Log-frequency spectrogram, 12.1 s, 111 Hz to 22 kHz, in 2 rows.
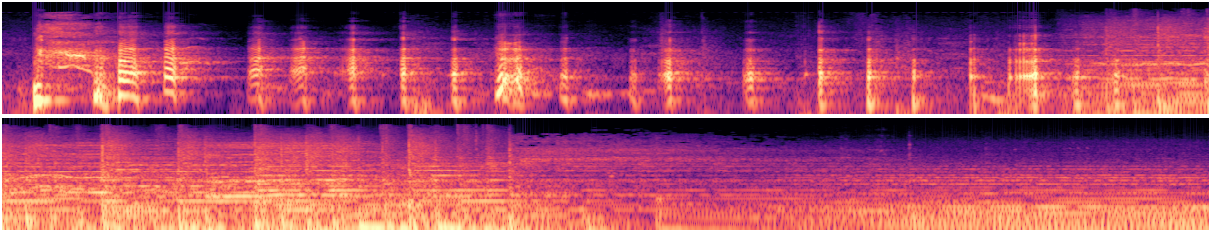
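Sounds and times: person chuckling: 0.1s - 6.0s.

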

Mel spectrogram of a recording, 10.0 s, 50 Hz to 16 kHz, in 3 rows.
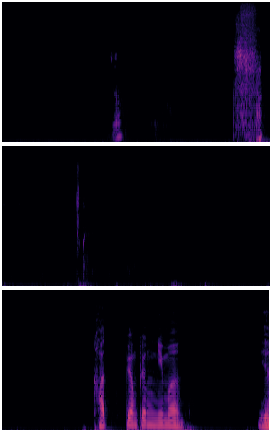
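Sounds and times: man sneezing: 2.9s - 3.4s.

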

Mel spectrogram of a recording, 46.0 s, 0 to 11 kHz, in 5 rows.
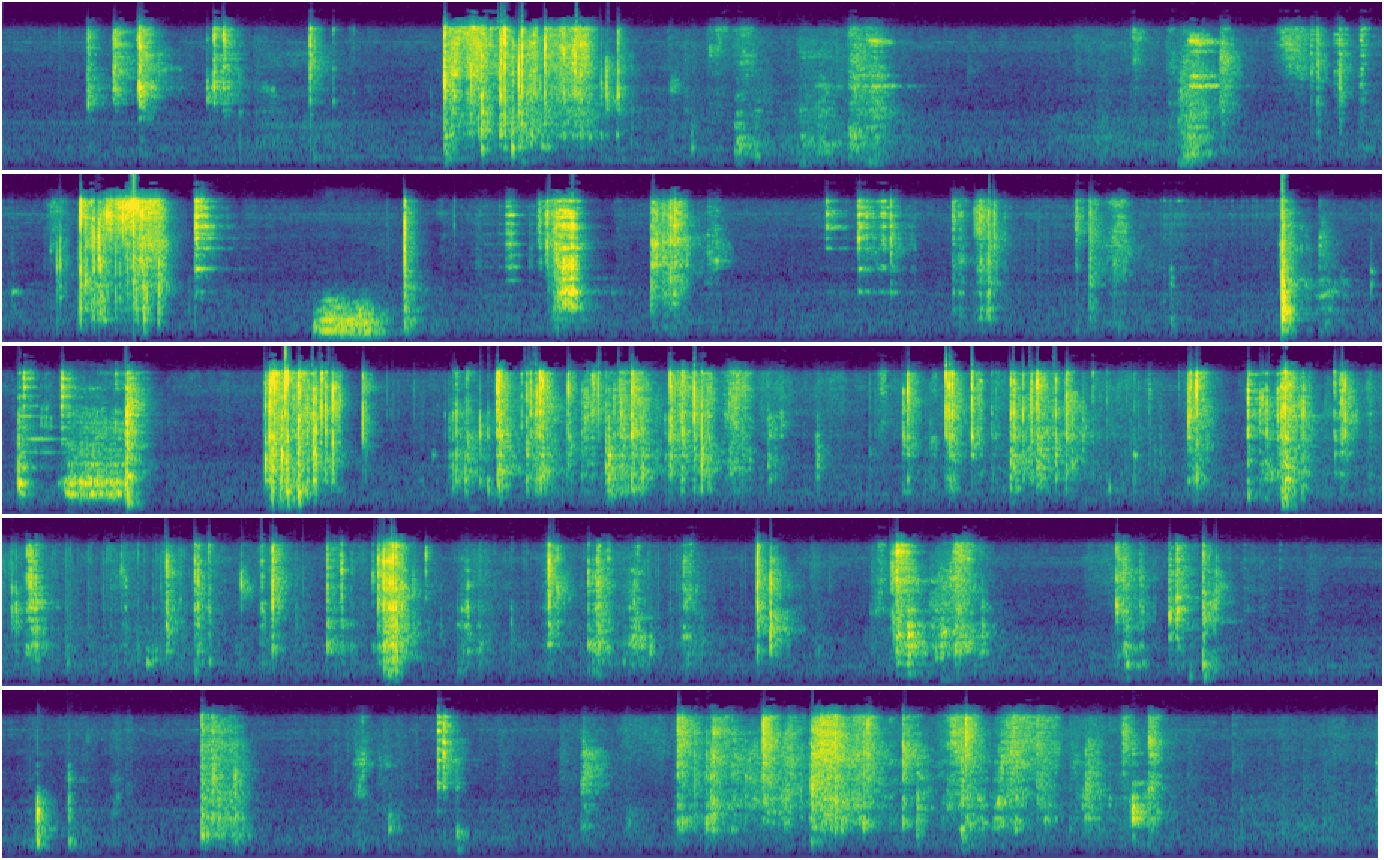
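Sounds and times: plastic bag crinkling: 3.0s - 4.2s, 20.2s - 32.3s.

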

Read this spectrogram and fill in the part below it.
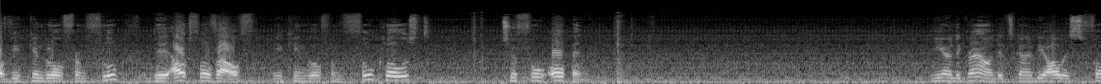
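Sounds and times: air conditioning rush: 0.0s - 11.0s.

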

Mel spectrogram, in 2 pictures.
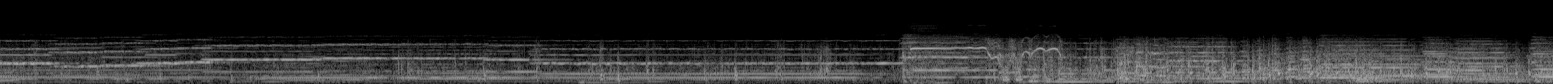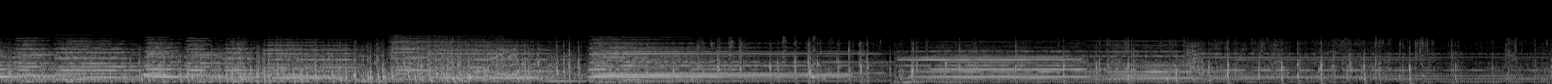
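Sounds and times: dramatic orchestral music: 0.0s - 31.0s
hoofbeats: 0.0s - 31.0s
horse whinnying: 4.5s - 16.0s.

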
